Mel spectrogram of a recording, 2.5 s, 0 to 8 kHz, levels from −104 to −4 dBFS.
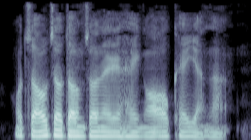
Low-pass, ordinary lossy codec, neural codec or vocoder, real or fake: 7.2 kHz; MP3, 48 kbps; none; real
